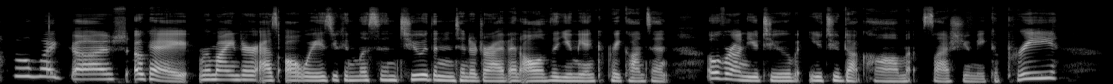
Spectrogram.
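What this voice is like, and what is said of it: Raspy, sick-sounding voice. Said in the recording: “Because obviously I'm also sick. So y'all enjoy this wonderful raspy episode.”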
